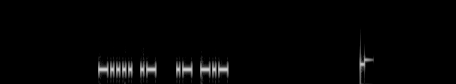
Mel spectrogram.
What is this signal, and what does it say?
Morse code, heard as a keyed tone, about 40 wpm, 700 Hz. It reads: 6A AK
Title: Field Day Exchanges Encore - 40wpm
